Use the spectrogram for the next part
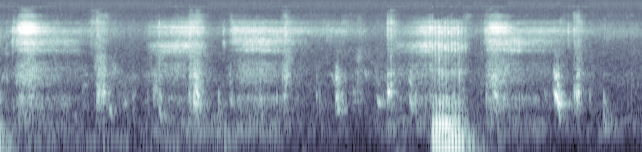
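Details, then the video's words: A nursing American Bully mother asleep with her newborn puppies lets out one strong, low snorting snore, surrounded by faint breathing and small puppy rustles in a quiet room. "Newborn American Bully Puppies Feeding While Mom Snores"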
